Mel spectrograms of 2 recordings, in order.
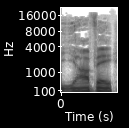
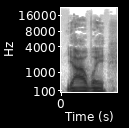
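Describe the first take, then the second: First: Yahweh said as YAH-vay, v in the middle; Yahweh: first syllable YAH, then vay with a v sound. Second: Yahweh: YAH, then way with a round w. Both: Shown as a demonstration. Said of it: "no one is sure about the pattern of the vowels".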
